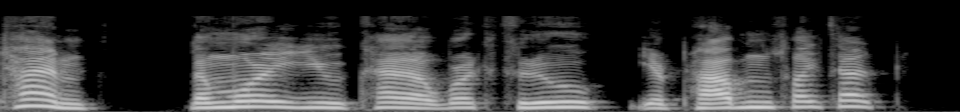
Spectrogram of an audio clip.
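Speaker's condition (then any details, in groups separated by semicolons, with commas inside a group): Cerebral palsy; physical only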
